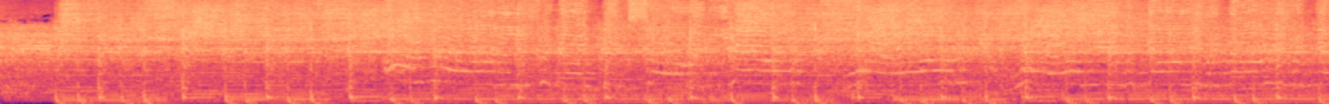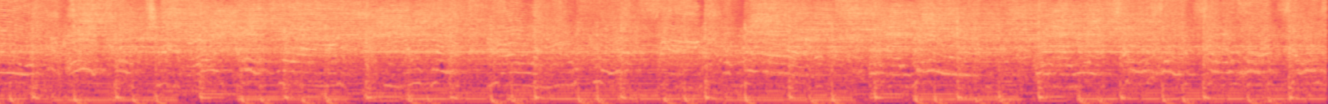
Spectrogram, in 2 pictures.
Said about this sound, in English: which kicks off with a lot of attractive guitar noise and yelling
